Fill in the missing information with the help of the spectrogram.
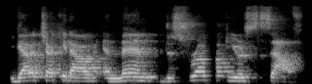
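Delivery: normal talking voice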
